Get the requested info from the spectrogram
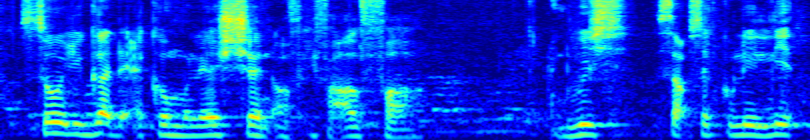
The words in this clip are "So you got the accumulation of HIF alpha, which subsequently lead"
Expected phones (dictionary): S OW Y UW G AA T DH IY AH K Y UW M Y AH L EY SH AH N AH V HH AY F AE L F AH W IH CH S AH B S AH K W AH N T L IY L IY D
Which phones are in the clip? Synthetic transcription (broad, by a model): S OW Y UW G AA T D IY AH K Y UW M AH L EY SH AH N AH F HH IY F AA L F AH W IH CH S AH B S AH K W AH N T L IY L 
